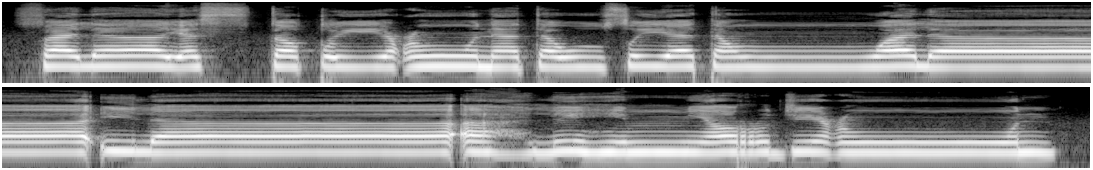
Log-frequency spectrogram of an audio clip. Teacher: حرف اللام اور ہا کے نیچے زیر ہے تو ہم یہ دونوں زیر کو برابر سے ادا کریں گے. کلمت یرجعون میں حرف الراء کا حکم ہے تفخیم. ہمیں حرف الراء کو موٹی آواز میں پڑھنا ہے · کلمت اہلہم میں ہا ساکن ہے تو ہمیں ہا کو ظاہر کرنا ہے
